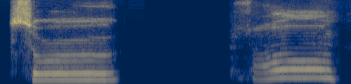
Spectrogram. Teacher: for Sod, we are raising the back of our tongue, okay, to get that thick sound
